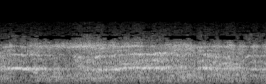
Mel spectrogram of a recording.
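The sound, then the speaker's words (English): A large crowd of delegates and spectators at the League of Nations in 1936 claps steadily for Emperor Haile Selassie, a dense, continuous roar of applause mixed with murmuring voices, loud and sustained for the whole moment. “Other delegates and spectators applaud the emperor.”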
